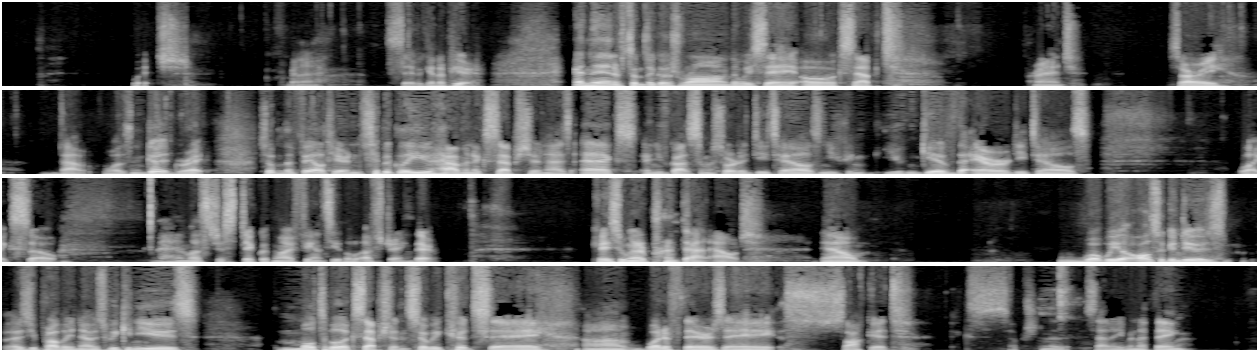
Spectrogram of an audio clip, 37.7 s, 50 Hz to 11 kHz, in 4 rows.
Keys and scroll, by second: 6.1 Return, 12.5 Return, 32.2 super+d, 36.7 alt+Return.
